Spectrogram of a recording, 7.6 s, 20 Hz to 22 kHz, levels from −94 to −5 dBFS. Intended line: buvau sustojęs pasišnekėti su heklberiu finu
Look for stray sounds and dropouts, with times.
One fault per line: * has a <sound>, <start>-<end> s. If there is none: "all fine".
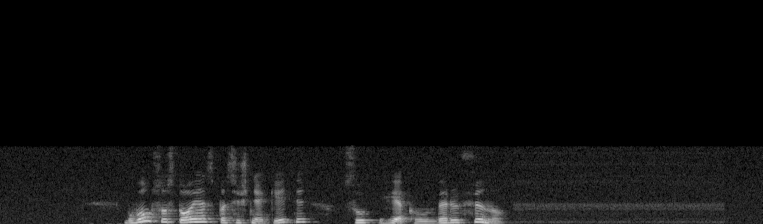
all fine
